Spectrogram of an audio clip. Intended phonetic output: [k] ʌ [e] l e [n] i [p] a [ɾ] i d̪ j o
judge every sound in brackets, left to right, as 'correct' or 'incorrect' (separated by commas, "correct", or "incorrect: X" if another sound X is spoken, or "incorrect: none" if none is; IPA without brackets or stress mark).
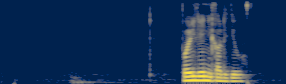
incorrect: p, incorrect: i, correct, incorrect: k, incorrect: l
